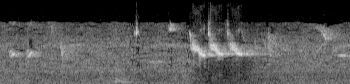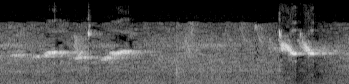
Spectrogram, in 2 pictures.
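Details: Female Violaceous euphonia calling her mate: high, thin chirps and short bright twittering bursts, some in quick clusters, separated by brief pauses, with a faint background hiss.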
